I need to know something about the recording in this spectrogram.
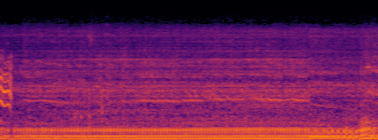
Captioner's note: bike engine running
